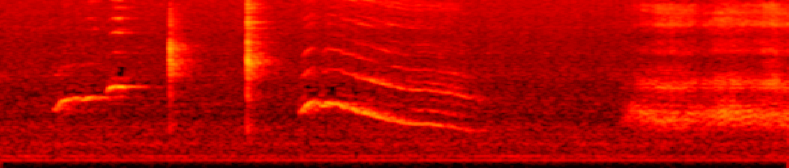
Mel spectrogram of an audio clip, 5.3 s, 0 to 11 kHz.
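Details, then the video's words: A 10-month-old male pet ring-necked parakeet makes funny noises, starting to whistle the Addams Family tune: clear whistled notes, one rising and one long falling glide, with sharp clicks between, then a harsh raspy screech. "My funny noise ringneck"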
